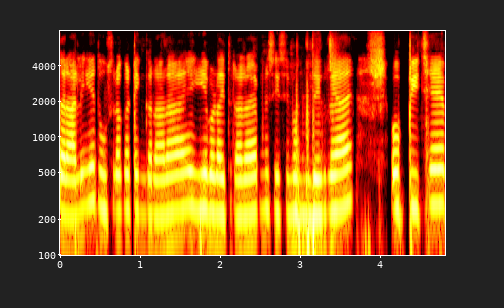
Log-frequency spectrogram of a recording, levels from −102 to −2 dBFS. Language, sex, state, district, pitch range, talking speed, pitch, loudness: Hindi, female, Uttar Pradesh, Jyotiba Phule Nagar, 220-245 Hz, 275 wpm, 235 Hz, -15 LUFS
